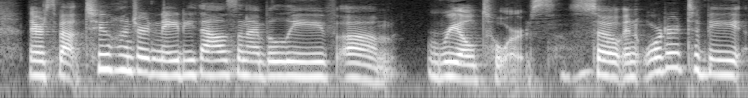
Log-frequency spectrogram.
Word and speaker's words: realtor: under their skin so it's a real tour so that's the proper pronunciation so that's the first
